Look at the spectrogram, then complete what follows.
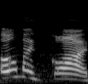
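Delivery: natural New England accent slipping in. Praising an energy worker, New England accent. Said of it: "There's my New England accent coming in".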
